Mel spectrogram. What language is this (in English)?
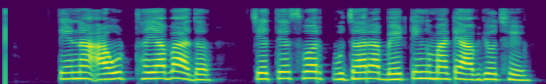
Gujarati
